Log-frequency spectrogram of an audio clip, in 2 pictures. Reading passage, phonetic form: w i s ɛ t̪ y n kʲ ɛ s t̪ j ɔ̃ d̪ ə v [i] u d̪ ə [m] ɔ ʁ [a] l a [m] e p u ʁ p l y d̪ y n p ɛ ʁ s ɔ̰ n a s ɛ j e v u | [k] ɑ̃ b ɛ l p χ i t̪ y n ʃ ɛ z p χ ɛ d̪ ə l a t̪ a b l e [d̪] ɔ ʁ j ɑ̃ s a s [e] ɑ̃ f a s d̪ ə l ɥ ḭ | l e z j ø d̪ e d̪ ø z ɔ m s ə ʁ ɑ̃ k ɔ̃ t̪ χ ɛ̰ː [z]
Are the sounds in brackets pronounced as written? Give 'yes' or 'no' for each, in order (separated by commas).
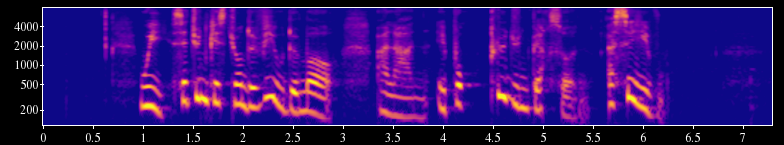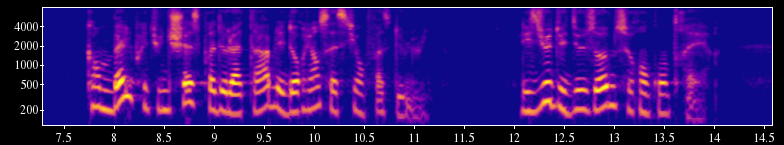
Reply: yes, yes, yes, no, yes, yes, no, no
